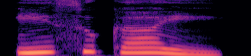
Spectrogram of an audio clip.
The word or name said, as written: ಈಸುಕಾಯಿ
